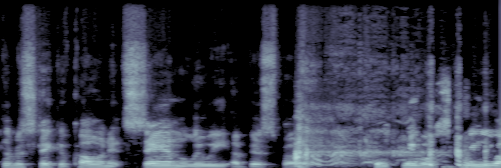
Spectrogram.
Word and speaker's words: San Luis Obispo: San Luis Obispo.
